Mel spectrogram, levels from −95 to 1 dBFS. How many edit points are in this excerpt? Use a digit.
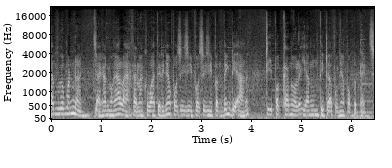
0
